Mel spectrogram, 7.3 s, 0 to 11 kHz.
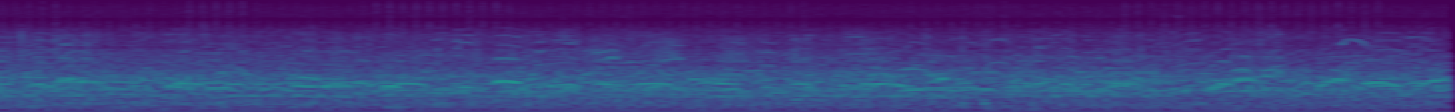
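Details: A swan flock on a misty lake, December 20, 2016, keeping up a steady wash of honking calls, individual trumpet-like notes repeating irregularly within the dense chorus.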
